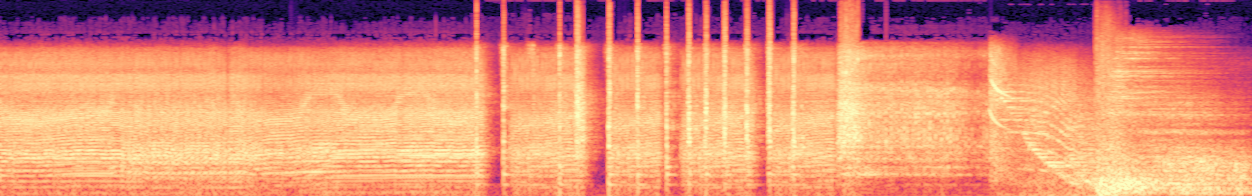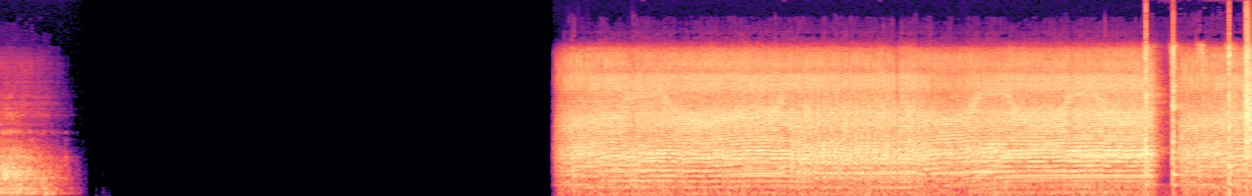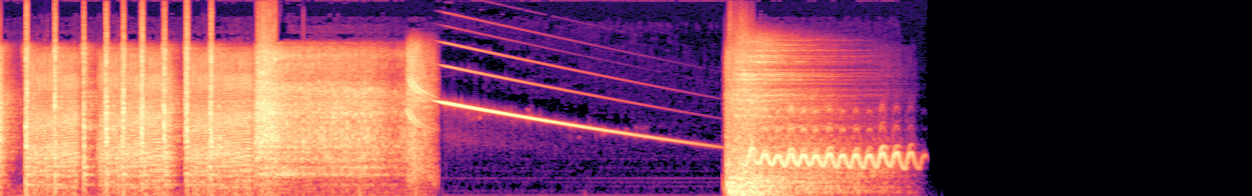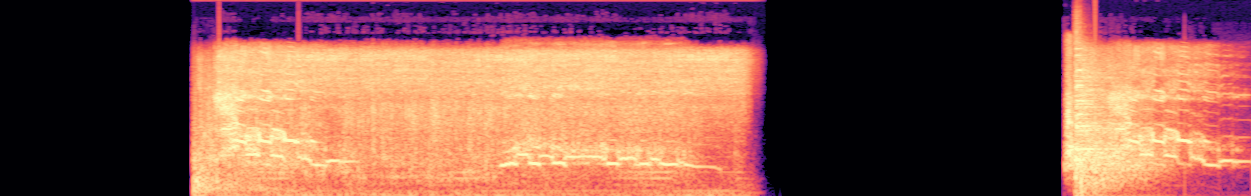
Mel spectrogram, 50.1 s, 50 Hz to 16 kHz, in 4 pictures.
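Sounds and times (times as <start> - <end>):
dense cartoon buzzing: 0.0 - 10.0, 18.1 - 29.4, 39.5 - 45.1
rapid sharp clicks: 4.7 - 9.8, 24.0 - 29.1.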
